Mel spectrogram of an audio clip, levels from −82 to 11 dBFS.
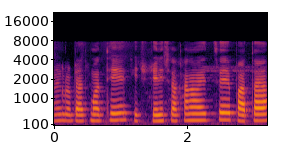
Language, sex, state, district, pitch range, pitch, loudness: Bengali, female, West Bengal, Jalpaiguri, 210-230 Hz, 220 Hz, -17 LUFS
